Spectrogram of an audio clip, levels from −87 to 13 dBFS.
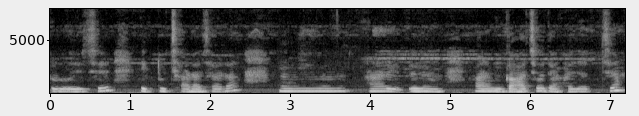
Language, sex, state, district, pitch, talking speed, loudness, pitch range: Bengali, female, West Bengal, Purulia, 220 Hz, 90 wpm, -17 LUFS, 205-230 Hz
